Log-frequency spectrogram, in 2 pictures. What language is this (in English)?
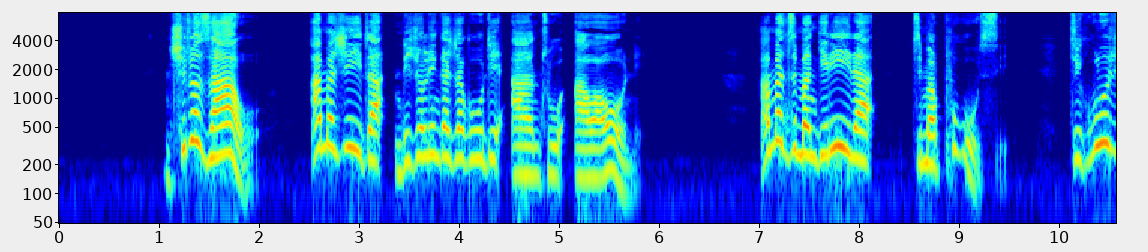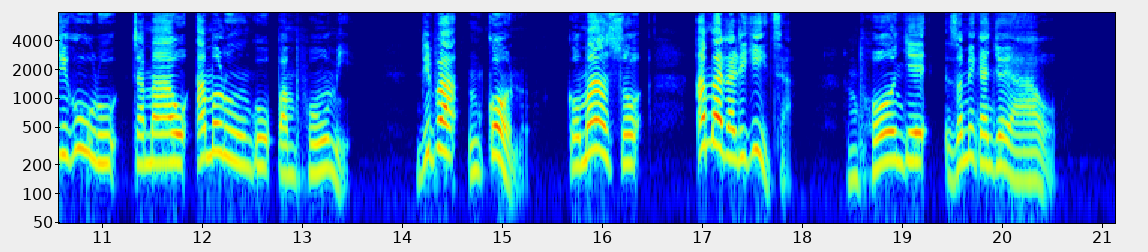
Nyanja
